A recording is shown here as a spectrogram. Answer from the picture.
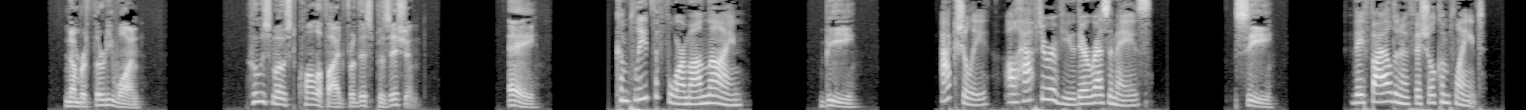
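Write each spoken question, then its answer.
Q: Who's most qualified for this position?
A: B: Actually, I'll have to review their resumes.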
